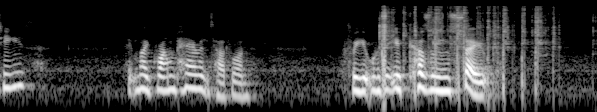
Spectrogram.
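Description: A woman speaks calmly and clearly into a close microphone.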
